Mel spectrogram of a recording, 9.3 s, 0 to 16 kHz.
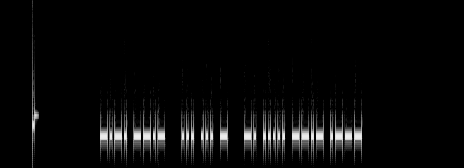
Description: Morse code, heard as a keyed tone, about 25 wpm, 700 Hz. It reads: CQ SST N5QJ
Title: K1USN SST QSO Practice - 25wpm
